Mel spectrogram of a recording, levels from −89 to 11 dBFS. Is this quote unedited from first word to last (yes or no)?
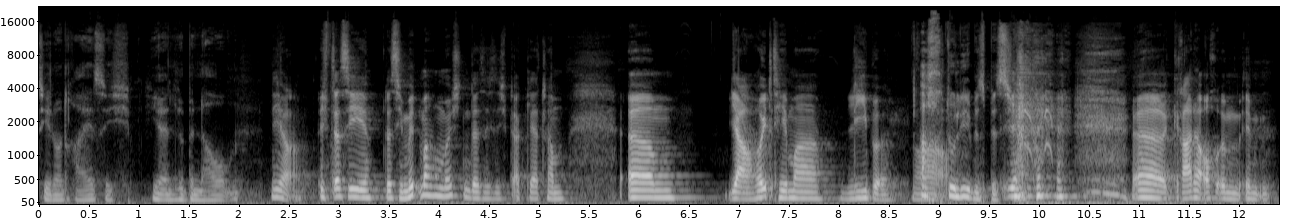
no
